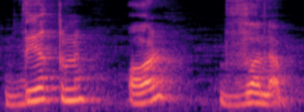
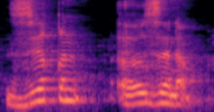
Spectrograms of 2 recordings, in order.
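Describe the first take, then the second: First: ज़िक्न and ज़नब begun with "th" as in "this"; tongue at the teeth: dhiqn, dhanab for ज़िक्न, ज़नब; dental dh variant. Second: ज़िक्न, ज़नब begun with z as in "zoo"; buzzing z variant. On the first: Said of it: "ऐसे भी पढ़िए". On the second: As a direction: buzz clean z sounds in ज़िक्न and ज़नब. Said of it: "दोनों आवाज़ें correct हैं". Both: Shown as a demonstration.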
